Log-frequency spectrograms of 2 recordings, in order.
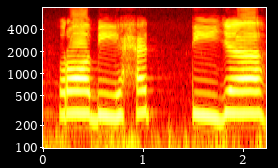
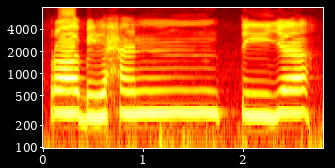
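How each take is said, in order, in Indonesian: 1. Bunyi pertama menyatu tanpa dengung sengau. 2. Bunyi pertama menyatu dengan dengung sengau. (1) "Tidak dibaca dengan gunnah, tanpa gunnah" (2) "Khata, salah"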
